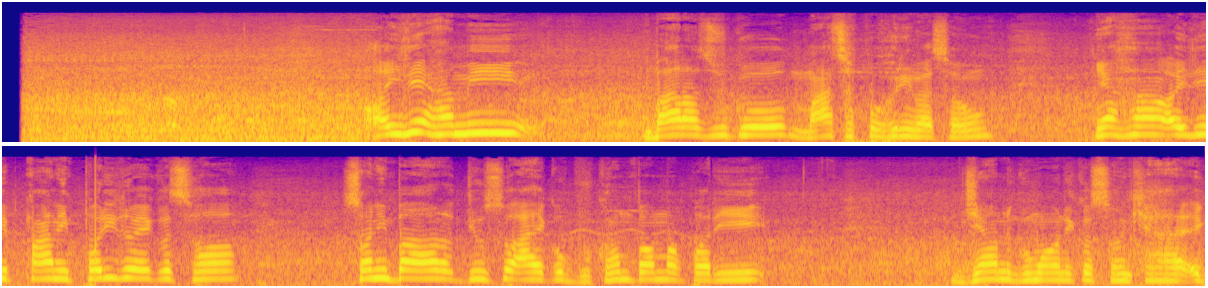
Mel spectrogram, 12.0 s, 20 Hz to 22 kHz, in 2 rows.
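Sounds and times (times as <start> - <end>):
traffic noise: 0.1 - 12.0
man speaking: 1.8 - 9.9, 10.8 - 12.0.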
